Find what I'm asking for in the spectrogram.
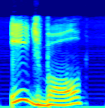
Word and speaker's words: IJBOL: Pronounced Ejbol, it means I just burst out laughing.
